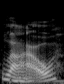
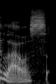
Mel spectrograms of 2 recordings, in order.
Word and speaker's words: Laos: it's super true in lao the country um and that is how it's pronounced but people say laos also fine but you know whatever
